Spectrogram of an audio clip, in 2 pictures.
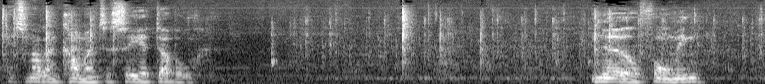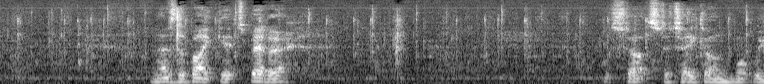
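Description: Metal parts click and tick as a machine runs.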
